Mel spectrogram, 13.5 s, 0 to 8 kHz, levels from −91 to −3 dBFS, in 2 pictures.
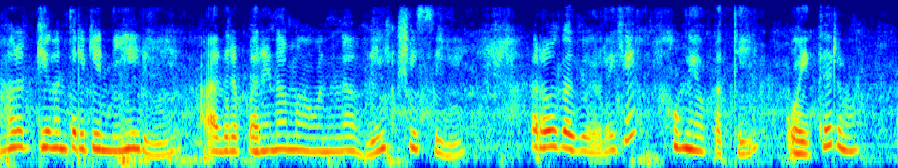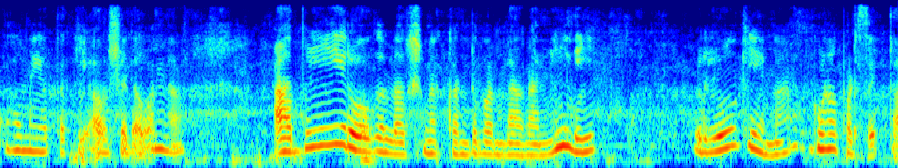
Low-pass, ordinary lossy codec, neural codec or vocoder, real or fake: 7.2 kHz; none; codec, 24 kHz, 3 kbps, HILCodec; fake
